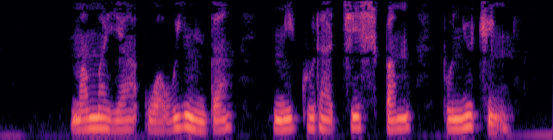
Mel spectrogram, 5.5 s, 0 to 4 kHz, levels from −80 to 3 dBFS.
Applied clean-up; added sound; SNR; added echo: none; none; none; none.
